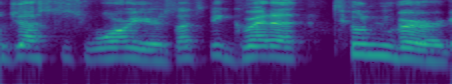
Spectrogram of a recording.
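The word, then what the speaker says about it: Thunberg: Let's be Greta Tunberg. I guess I was pronouncing it wrong this whole time. Tunberg.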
